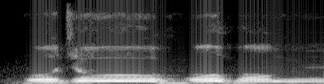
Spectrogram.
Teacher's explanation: بڑی ہا ہے، اقصی حلق سے حلق کے آخری حصے سے ادا ہوتی ہے جو سینے کے ساتھ ملا ہوا ہے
